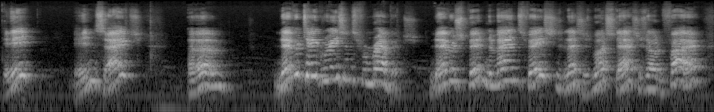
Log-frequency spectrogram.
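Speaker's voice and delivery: put-on high, loud doddering old hermit; daft hermit. Hermit answering the adventurer, high loud batty. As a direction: rattle off silly wisdom like a batty sage. Hermit gives nonsense advice.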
